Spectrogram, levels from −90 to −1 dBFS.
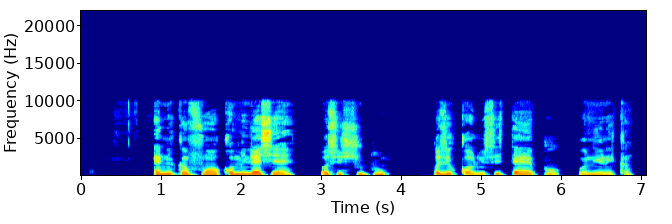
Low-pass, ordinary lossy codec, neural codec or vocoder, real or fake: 9.9 kHz; none; none; real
